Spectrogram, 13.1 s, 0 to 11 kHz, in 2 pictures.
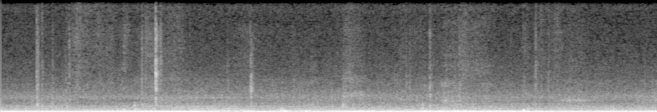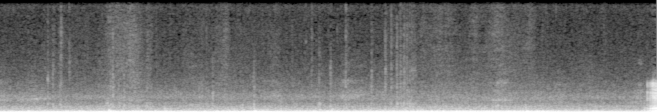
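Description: A BMW X5 E53 driving along toward a main road, heard from inside as a steady low engine and road rumble with a continuous drone and no speech.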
